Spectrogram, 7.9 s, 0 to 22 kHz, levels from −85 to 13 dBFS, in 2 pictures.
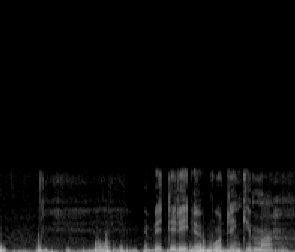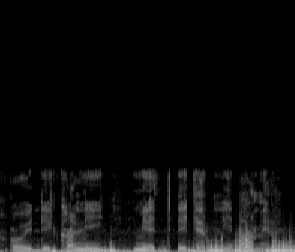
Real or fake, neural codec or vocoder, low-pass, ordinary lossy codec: fake; codec, 16 kHz, 16 kbps, FunCodec, trained on LibriTTS, 50 frames a second; 7.2 kHz; none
